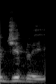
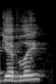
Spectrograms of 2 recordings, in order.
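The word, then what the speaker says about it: Ghibli: think by the way I think that's pronounced Studio jibli it's an Italian I say gibli because I like it better like GI and and GIF I just can't say jibli I can't do it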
